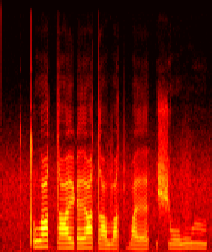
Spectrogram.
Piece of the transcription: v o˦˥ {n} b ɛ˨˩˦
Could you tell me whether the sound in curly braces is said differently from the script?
yes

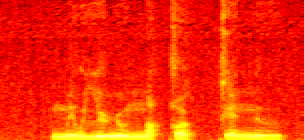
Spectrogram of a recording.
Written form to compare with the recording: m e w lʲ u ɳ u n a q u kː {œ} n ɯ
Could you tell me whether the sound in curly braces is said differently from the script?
yes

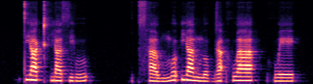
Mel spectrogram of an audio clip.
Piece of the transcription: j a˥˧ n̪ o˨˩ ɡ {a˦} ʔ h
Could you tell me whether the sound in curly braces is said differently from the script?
no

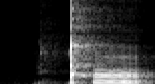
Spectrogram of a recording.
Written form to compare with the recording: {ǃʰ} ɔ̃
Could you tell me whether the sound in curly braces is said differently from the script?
no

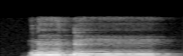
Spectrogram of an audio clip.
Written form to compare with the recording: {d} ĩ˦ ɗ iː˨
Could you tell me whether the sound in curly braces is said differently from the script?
yes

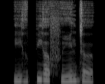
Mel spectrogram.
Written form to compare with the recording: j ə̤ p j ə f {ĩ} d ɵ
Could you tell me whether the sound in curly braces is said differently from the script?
no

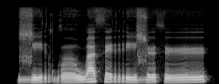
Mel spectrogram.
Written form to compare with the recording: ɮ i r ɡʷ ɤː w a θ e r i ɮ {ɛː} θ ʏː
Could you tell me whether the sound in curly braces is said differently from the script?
yes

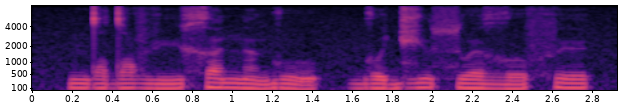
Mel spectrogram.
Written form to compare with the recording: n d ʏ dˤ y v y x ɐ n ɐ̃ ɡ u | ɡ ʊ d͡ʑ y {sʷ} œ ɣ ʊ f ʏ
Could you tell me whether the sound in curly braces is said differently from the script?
no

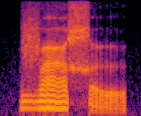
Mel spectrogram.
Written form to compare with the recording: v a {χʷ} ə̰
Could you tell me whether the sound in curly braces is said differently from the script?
yes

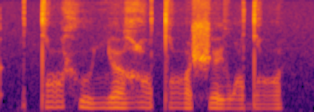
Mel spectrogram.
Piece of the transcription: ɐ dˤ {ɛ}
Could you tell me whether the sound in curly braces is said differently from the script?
no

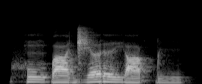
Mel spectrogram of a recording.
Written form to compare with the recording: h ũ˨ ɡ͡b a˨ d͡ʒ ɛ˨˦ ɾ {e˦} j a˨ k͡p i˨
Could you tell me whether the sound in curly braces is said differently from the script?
yes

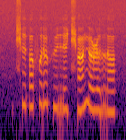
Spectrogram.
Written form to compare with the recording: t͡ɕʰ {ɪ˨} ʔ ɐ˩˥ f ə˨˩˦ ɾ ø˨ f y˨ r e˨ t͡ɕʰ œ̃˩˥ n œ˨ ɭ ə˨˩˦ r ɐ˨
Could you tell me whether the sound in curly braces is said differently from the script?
no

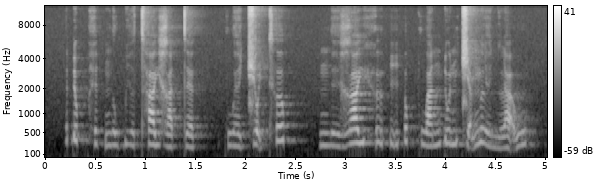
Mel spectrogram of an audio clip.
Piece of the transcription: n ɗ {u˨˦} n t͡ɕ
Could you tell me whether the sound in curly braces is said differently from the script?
no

